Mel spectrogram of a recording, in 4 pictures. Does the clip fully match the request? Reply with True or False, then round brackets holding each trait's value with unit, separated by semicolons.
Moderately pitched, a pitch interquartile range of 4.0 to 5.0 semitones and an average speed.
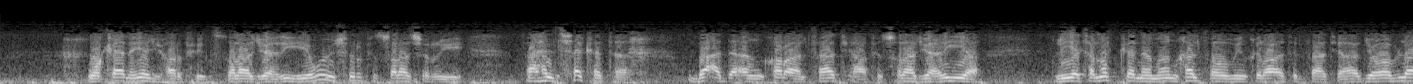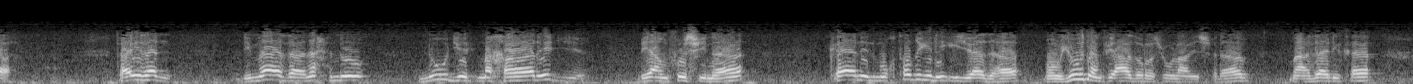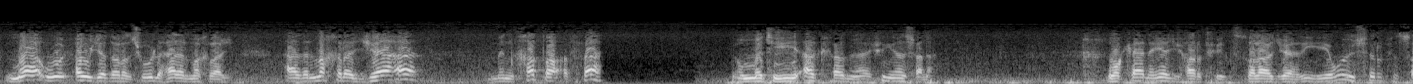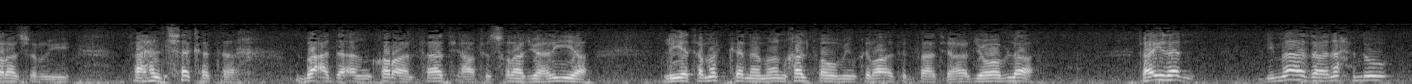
True (145 Hz; 4.4 semitones; 95 wpm)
